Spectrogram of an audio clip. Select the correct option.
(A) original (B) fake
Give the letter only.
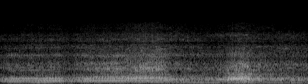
B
